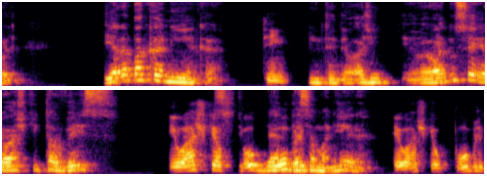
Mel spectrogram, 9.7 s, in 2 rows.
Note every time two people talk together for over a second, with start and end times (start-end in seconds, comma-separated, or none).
6.9-8.2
